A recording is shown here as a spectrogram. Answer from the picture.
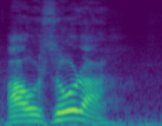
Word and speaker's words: Aozora: Ito siya, Aozora. Ayan ang pronunciation niyan.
